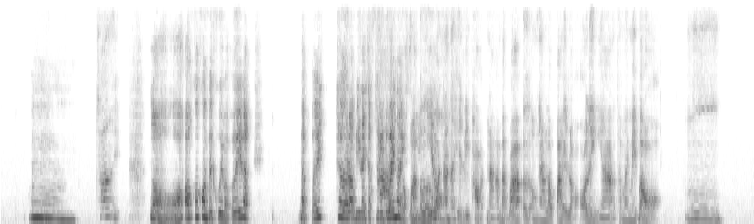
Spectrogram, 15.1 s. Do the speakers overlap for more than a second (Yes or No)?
Yes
